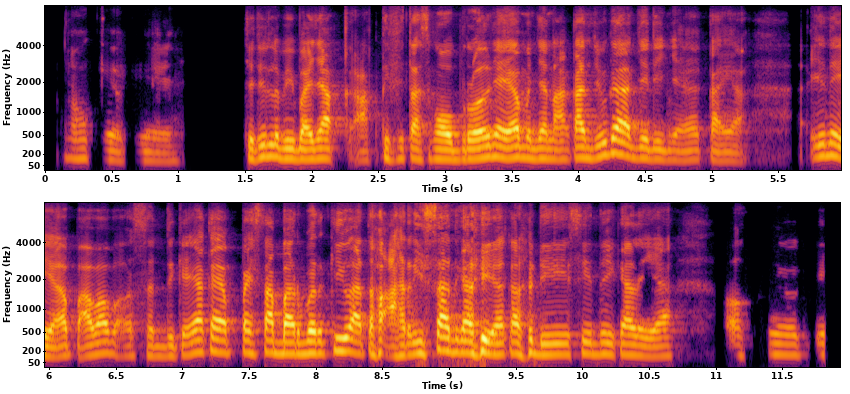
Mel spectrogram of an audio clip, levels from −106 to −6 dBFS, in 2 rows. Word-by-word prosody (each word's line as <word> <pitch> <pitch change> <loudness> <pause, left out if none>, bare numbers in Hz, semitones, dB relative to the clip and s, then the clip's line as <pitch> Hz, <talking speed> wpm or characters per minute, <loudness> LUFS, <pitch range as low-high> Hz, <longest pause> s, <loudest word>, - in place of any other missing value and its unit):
Oke 140 -1 -17
oke. 115 +1 -19 0.7
Jadi 140 +3 -4
lebih 140 -4 -1
banyak 140 +1 +1 0.2
aktivitas 140 -1 -7
ngobrolnya 135 +4 +3
ya, 155 - +6
menyenangkan 140 +1 -1
juga 190 +5 +2 0.2
jadinya 130 -4 -6 0.2
kayak 110 -3 -8 0.5
ini 175 +1 -3
ya, - - -2
pa - - -6
apa, 165 0 0 0.2
sedi 135 -1 -10
kayak, 175 +5 +1
kayak 180 -3 +3
pesta 175 +1 +1
barbeque 170 +4 +4
atau 155 -1 -2
arisan 165 +7 +3
kali 170 +2 +5
ya - - +3
kalau 165 +2 +1
di - - -2 0.2
sini 160 -1 -7
kali 150 -2 0
ya. 135 - -3 0.5
Oke 145 +2 -13 0.2
oke. 145 +1 -18
150 Hz, 160 wpm, -20 LUFS, 135-170 Hz, 0.7 s, ya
